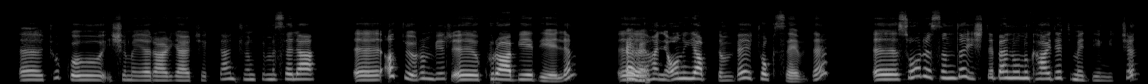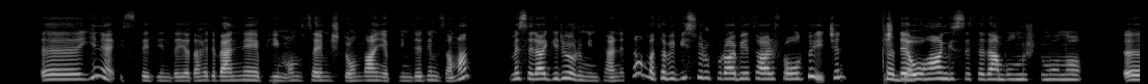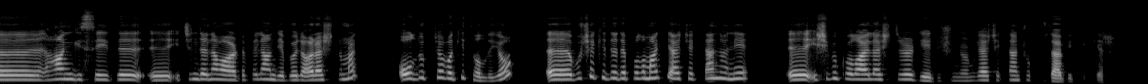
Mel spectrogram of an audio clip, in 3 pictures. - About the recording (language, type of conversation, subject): Turkish, advice, Motivasyon eksikliğiyle başa çıkıp sağlıklı beslenmek için yemek hazırlamayı nasıl planlayabilirim?
- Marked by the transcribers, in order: tapping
